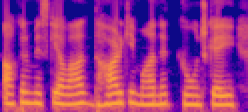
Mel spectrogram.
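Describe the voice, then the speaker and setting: Woman narrating a novel, mellow dry voice. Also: mid-range voice, little pitch movement, brisk, dry recording, highs cut off. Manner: reads all characters' dialogue with little change of voice. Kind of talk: scripted audiobook narration.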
